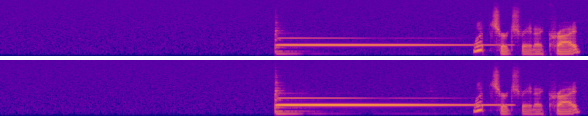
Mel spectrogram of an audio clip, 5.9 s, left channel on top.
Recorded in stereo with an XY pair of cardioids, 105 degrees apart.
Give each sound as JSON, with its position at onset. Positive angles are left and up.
{"t": 2.8, "sound": "a guitar", "azimuth_deg": -50}
{"t": 4.7, "sound": "a man speaking", "azimuth_deg": 15}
